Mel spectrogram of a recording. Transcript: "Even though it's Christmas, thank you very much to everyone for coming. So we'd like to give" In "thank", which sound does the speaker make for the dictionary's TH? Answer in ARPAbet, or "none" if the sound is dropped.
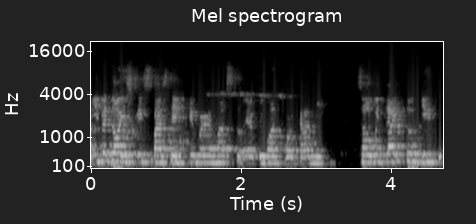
T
